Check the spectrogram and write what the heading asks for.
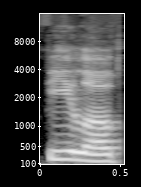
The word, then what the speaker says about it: phyllo: Yeah, it's pronounced phyllo.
